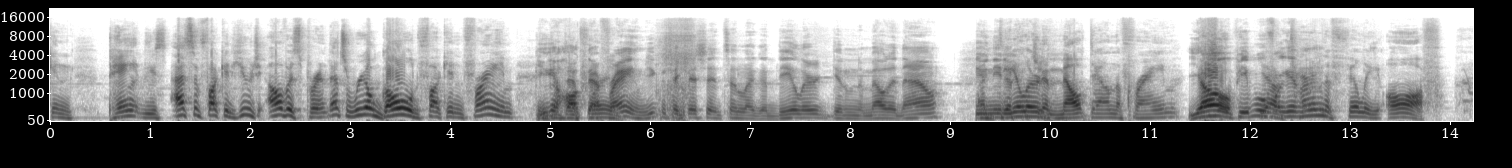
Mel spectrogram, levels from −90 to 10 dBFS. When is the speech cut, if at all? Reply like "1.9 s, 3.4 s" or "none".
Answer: 1.1 s, 4.8 s, 9.2 s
